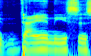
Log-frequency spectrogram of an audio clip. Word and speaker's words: Dionysus: And I'm always confused by Dionysus, pseudo-Dionysus, but that's Dionysius, not Dionysus. Dionysus. He's the Greek god, isn't he? Dionysus is the Greek god. Dionysius. You're missing a syllable there.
